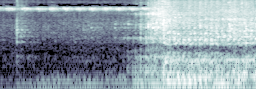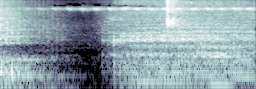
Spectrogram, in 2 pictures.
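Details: Albert, a male American alligator, bellows in water in response to a B-flat played on a tuba, arching his back with head and tail raised. A deep, rumbling roar swells for about a second and a half, then a lower rumble continues.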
